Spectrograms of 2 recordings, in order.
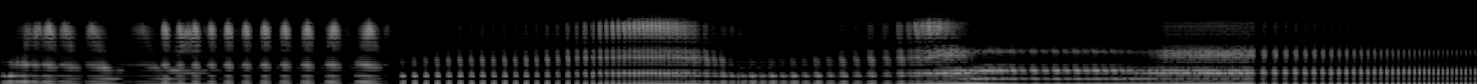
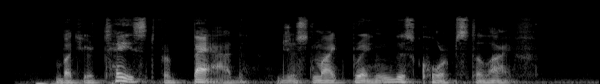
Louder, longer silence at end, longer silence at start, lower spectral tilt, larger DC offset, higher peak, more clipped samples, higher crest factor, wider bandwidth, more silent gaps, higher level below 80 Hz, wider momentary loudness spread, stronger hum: second, -32 LUFS vs -29 LUFS; second, 0 s vs 0.65 s; second, 0 s vs 0.35 s; second, -1 dB/octave vs -5 dB/octave; first, 0.5% vs under 0.1%; about the same, -12 dBFS vs -10 dBFS; neither; about the same, 22 dB vs 20 dB; first, 11.5 kHz vs 10 kHz; first, 3.94-3.98 s vs none; second, -56 dBFS vs -40 dBFS; about the same, 17 LU vs 15 LU; neither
